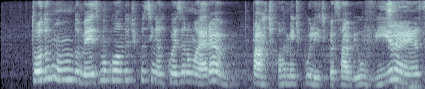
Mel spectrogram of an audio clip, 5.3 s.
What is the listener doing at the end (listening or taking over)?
listening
